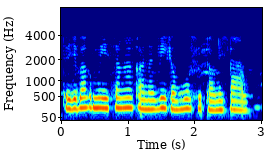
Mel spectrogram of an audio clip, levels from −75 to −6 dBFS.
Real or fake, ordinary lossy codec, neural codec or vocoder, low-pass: real; AAC, 16 kbps; none; 7.2 kHz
